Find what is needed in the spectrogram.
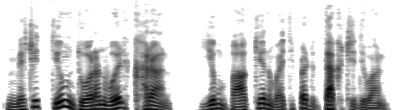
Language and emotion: Kashmiri, angry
